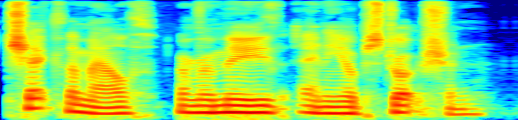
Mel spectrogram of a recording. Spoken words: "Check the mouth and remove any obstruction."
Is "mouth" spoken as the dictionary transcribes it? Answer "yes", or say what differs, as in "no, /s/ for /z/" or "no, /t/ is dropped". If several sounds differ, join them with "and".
yes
